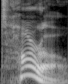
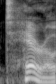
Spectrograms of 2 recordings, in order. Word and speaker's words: taro: flavors like matcha and Taro or tarot you could pronounce that both ways and of course here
